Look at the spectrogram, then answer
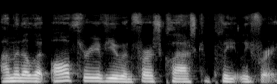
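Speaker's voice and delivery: mock whisper, imitated and hushed. Retelling what a woman said to a wife: imitating a whisper. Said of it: "she whispers to my wife".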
